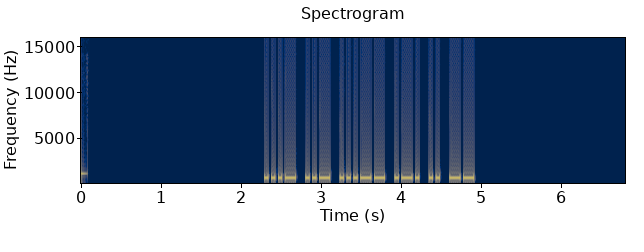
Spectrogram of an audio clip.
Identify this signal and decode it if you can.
Morse code, heard as a keyed tone, about 28 wpm, 700 Hz. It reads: VU3RIM
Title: DXCC-100 Call Signs - 6 Characters - 28wpm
